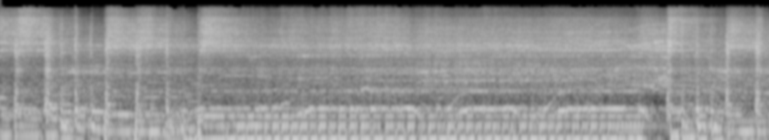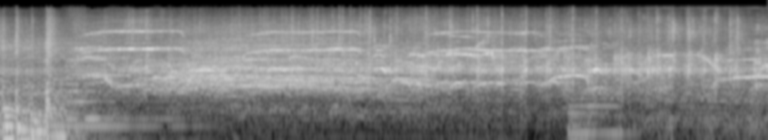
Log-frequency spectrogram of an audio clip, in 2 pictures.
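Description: Live band with bass guitar and drum kit playing the end of a song at a steady beat. About twelve seconds in, the band stops and the audience cheers and whistles.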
